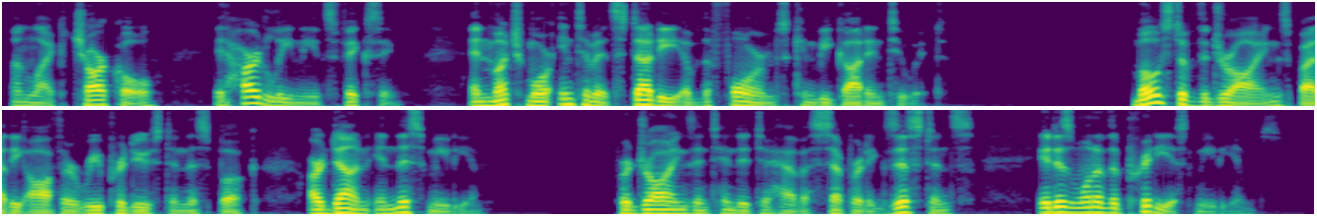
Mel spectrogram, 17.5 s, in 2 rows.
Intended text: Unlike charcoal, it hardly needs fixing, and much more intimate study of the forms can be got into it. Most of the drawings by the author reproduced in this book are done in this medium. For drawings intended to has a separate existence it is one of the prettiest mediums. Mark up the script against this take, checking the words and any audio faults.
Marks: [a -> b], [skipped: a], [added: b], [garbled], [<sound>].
Unlike charcoal, it hardly needs fixing, and much more intimate study of the forms can be got into it. Most of the drawings by the author reproduced in this book are done in this medium. For drawings intended to [has -> have] a separate existence it is one of the prettiest mediums.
